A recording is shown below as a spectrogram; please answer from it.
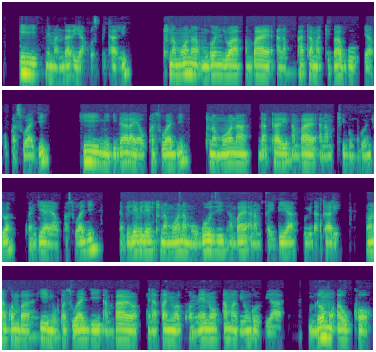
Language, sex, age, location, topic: Swahili, male, 18-24, Nakuru, health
